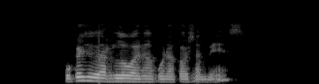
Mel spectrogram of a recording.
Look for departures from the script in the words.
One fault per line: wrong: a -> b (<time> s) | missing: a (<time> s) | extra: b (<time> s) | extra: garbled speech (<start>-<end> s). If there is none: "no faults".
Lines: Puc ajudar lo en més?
extra: alguna cosa (1.5 s)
